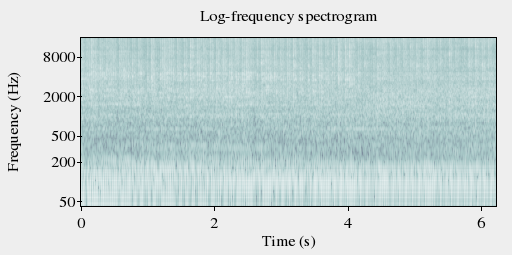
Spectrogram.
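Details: Ford 3000 gas tractor: lumpy, uneven low idle with stumbling, missing beats; rough running, cause not found, with spark plugs, fuel additives or the carburetor being considered.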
